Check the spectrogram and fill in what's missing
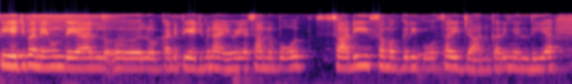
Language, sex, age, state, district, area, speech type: Punjabi, female, 30-45, Punjab, Jalandhar, urban, spontaneous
